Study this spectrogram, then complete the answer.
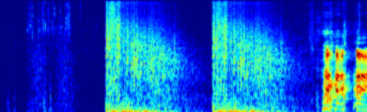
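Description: A shotgun fires a few loud blasts.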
